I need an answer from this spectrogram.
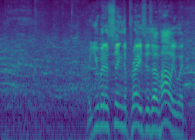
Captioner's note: crowd chatter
